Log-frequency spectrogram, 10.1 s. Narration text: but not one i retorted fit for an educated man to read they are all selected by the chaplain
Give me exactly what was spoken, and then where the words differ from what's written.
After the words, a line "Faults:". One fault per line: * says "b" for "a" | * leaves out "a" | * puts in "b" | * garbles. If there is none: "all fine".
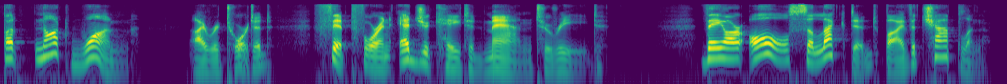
but not one i retorted fit for an educated man to read they are all selected by the chaplain
Faults:
all fine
